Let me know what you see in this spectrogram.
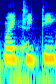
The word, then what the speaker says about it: Waititi: Waititi.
